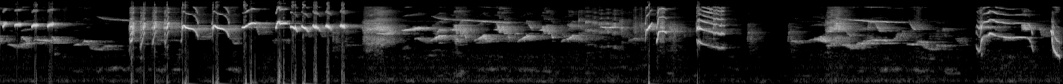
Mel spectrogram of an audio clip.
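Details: Singing orange-headed thrush, played to get a captive bird singing: a fast rattling series of chips, then a varied stream of high twitters, slurred whistles and abrupt downward sweeps with a few short gaps.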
